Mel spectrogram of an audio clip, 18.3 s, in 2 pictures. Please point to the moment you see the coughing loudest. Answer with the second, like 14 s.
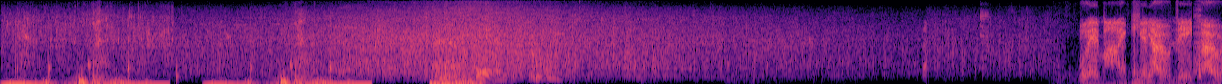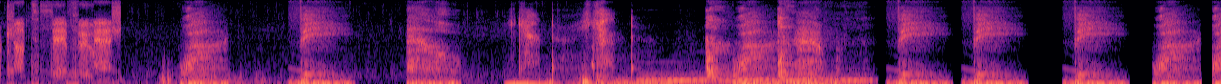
14 s.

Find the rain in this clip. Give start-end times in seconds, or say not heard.
0.0-13.5.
